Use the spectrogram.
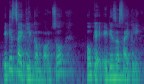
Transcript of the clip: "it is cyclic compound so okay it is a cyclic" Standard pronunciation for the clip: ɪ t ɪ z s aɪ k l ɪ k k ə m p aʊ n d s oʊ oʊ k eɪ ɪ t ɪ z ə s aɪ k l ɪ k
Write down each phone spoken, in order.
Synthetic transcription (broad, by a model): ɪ t ɪ z s aɪ k l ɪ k k ə m p aʊ n d s oʊ oʊ k eɪ ɪ t ɪ z ə s aɪ k l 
